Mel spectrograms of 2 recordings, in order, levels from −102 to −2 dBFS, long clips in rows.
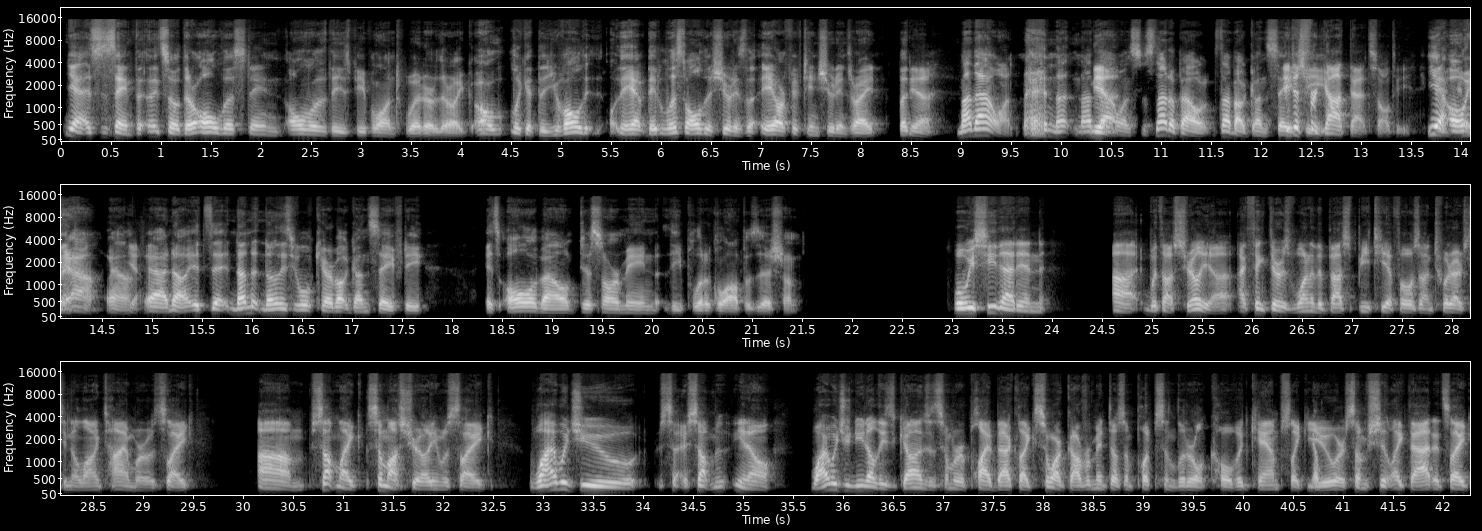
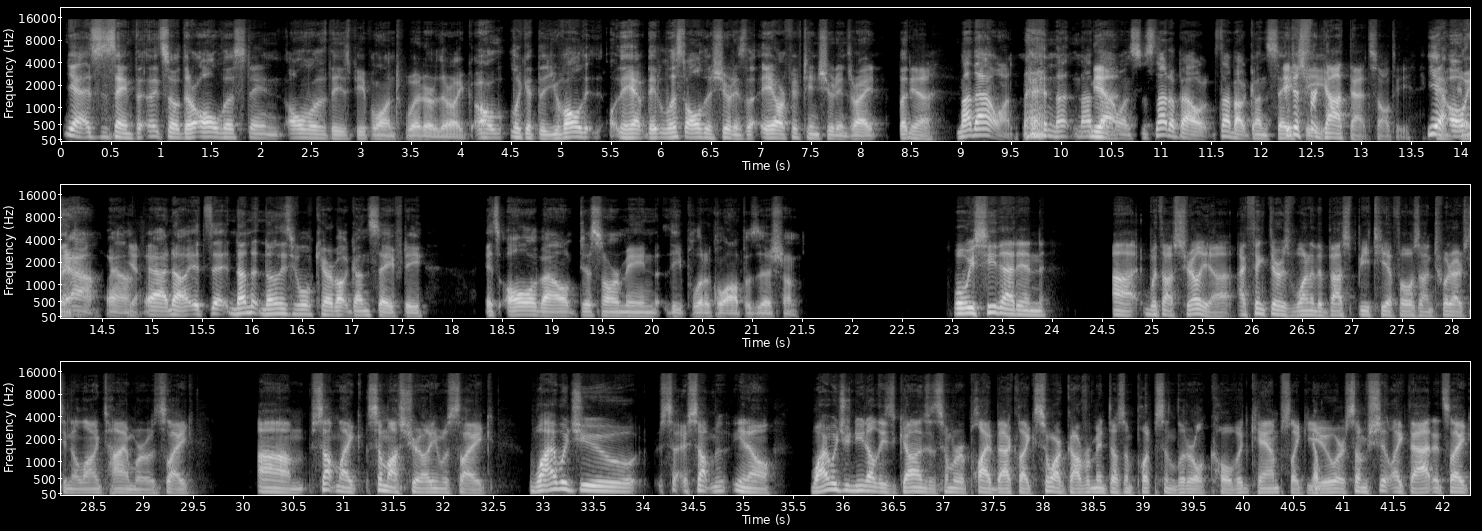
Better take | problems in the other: second | thin; somewhat; fading below 300 Hz

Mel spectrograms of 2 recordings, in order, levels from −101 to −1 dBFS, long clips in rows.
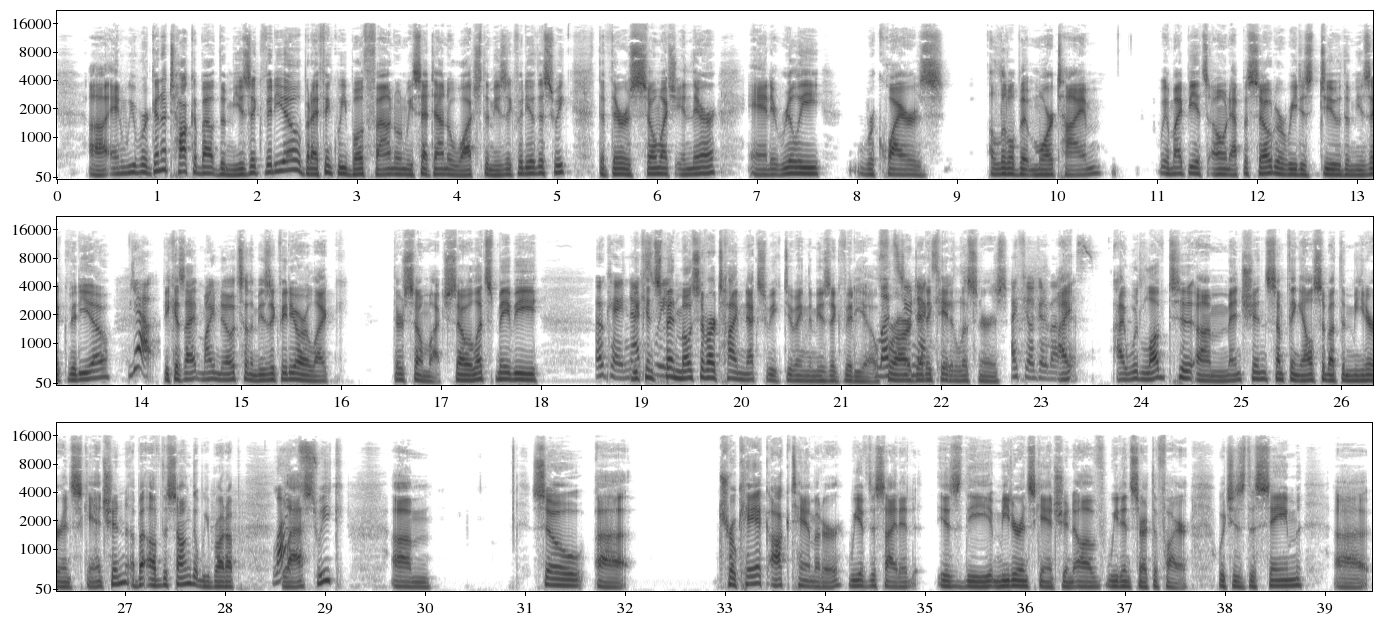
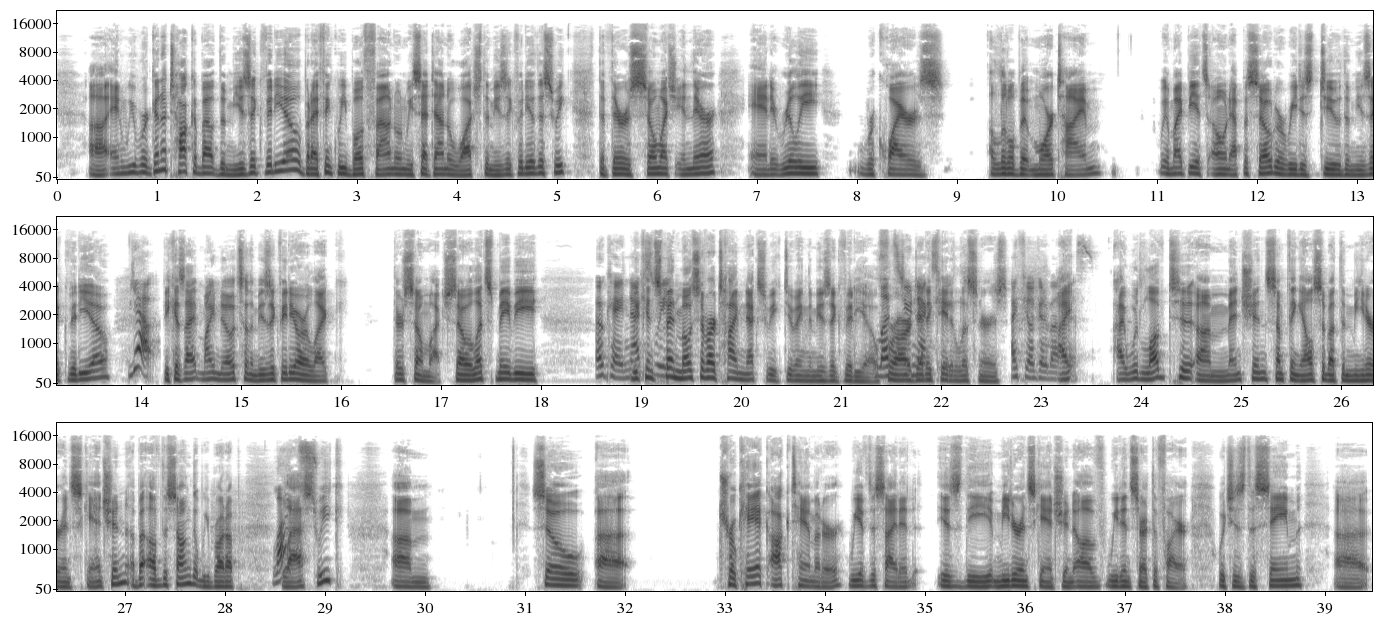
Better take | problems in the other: neither | none

